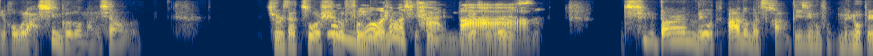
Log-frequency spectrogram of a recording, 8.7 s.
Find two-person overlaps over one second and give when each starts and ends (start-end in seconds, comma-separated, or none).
3.2-5.3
